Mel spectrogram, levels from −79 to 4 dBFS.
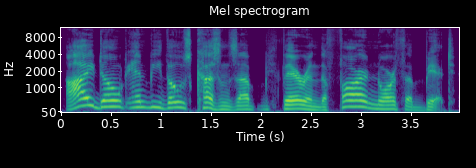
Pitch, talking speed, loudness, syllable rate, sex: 170 Hz, 195 wpm, -16 LUFS, 4.7 syllables/s, male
